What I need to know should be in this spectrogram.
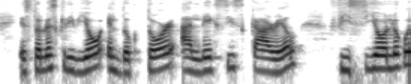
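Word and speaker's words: Alexis Carrel: Esto lo escribió el doctor Alexis Carell, fisiólogo y cirujano francés premio Nobel en 1912. Tal vez la pronunciación es Alexis Carel.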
